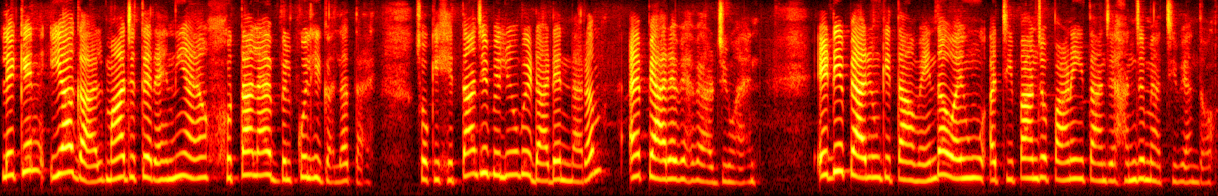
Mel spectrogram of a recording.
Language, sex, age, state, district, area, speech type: Sindhi, female, 18-30, Maharashtra, Mumbai Suburban, urban, spontaneous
